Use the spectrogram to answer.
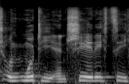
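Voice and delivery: ordinary talk

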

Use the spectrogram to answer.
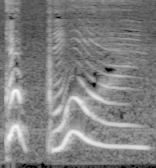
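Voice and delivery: high, loud praise for a pet; excited praise. Real, not acted. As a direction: cheer the bird on. Praising bird loudly.

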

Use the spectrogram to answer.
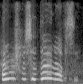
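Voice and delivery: high, loud outburst of disbelief; shocked disbelief. Acted. Sister reacting to Amelia's rudeness, shocked and loud. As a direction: she can't believe what she hears.

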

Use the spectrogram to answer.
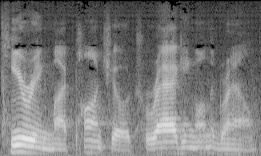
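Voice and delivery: ordinary talk

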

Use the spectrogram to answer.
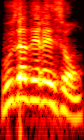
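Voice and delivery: loud, decisive cry; exclaiming. A narrator's reading. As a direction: exclaim it with some force. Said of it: "s'écria le gentilhomme".

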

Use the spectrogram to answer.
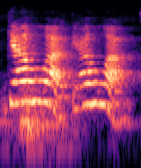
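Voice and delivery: high, loud alarmed cry that settles; worried family rushing to the child; alarmed calling out. Acted. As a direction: call out in worry, running in. Everyone rushes in alarmed.

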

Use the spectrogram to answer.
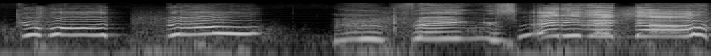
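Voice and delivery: very high, loud, crying wail; desperate cry. Real, not acted. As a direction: wail in despair as it all goes wrong. Dying in game, crying out.

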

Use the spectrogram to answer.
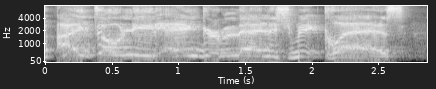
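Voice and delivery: angry yell. Acted. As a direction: wail it again, drawn out. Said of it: "you yell at everybody so much".

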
